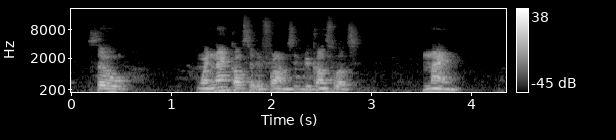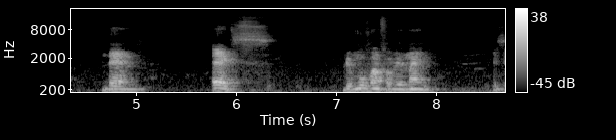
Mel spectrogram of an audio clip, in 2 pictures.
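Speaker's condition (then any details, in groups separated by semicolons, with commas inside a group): No condition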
